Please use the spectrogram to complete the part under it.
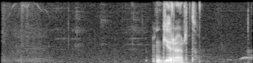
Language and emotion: Russian, neutral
